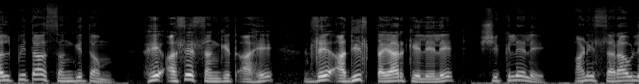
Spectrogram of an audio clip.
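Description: Input switched to a poorer device, from 1.28 to 4.72 s: the speech abruptly loses everything above 9.4 kHz, shifts level by about 5 dB, and gains a faint new noise floor, then clears again with no gap, likely because recording jumped to another microphone and back.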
